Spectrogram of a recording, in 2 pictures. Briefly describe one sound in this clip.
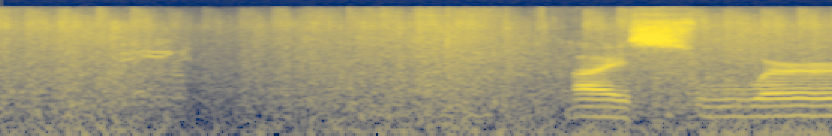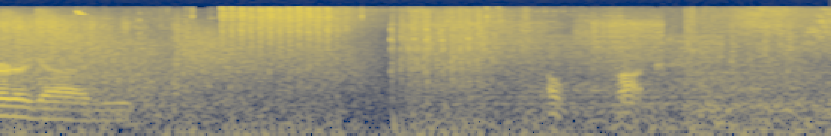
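Blaster shots and explosions boom.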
